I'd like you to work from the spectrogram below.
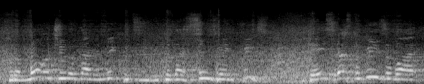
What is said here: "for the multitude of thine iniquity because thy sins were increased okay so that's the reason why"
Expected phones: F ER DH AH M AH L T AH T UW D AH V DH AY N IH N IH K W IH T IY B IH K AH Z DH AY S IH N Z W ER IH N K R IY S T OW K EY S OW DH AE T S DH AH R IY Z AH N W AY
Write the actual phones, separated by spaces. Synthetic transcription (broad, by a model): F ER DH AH M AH L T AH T UW D AH V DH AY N IH N IH K W IH T IY B IH K AH Z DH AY S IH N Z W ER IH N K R IY S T OW K EY S OW DH AE T S DH AH R IY Z AH N W AY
